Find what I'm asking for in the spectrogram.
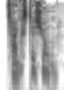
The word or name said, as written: tankstation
